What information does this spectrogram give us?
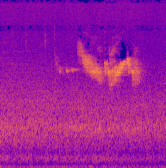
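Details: European robin singing its territorial song from an apple tree in a garden in the final hour of daylight: a thin high note followed by a rich, rapid, warbling phrase of sliding whistles, over a low continuous hum.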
